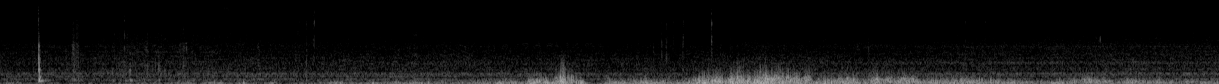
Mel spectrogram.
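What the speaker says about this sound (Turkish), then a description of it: "Belki başka bir kovandan e, gelip de bu kovanı işgal etmek isteyen arılar mı var acaba?" Honeybees buzz around a hive where bees from a neighbouring colony have arrived, a continuous droning hum that swells louder midway as more bees pass near, with faint wind and rustling behind.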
